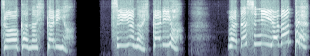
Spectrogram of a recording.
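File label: voice, Japanese; Frey; Skill7; kingsraid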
